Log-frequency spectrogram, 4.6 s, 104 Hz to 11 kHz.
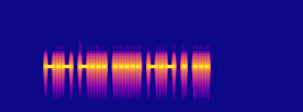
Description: Morse code, heard as a keyed tone, about 34 wpm, 700 Hz. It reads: KB5KES
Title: Speed Racing - USA 2x3 Call Signs 28wpm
